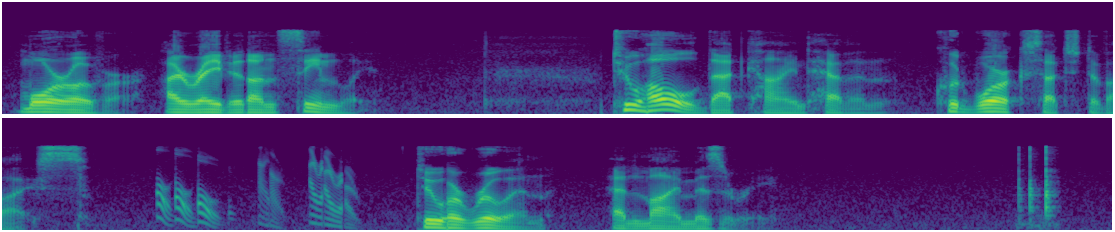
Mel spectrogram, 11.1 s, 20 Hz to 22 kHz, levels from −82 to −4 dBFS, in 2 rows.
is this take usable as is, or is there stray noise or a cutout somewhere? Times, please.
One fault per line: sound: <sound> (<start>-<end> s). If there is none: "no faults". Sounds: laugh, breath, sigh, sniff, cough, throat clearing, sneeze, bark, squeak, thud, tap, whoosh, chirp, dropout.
sound: chirp (6.3-7.4 s)
sound: tap (10.6-10.9 s)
